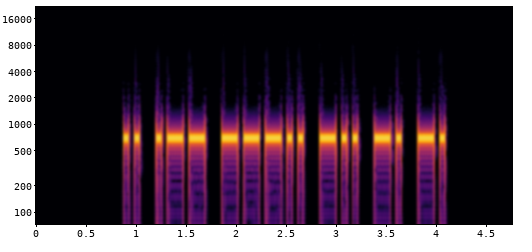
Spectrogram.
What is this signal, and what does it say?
Morse code, heard as a keyed tone, about 22 wpm, 700 Hz. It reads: IW8DNN
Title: DXCC-100 Call Signs - 6 Characters - Repeated 3x - 22wpm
